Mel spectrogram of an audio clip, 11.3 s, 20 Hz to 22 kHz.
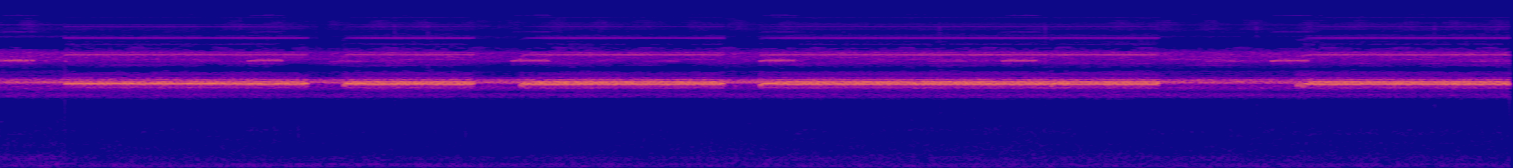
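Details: Tree cricket singing at night in late summer in eastern Pennsylvania, recorded up close with a Sony RX100VII; a loud, constant high trill running in long stretches with a few brief pauses between bursts.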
